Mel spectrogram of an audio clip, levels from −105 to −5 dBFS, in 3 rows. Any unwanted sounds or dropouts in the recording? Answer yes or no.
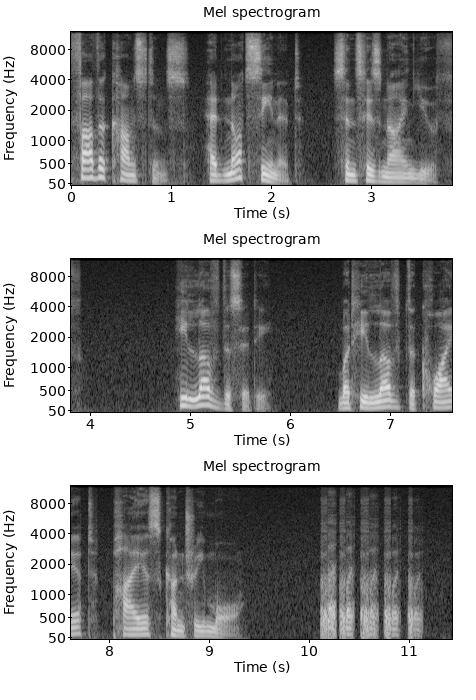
yes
